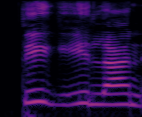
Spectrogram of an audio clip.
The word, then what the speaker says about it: tig-ilan: So tig ilan, when there's a hyphen in it, you have to have that glottal stop.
